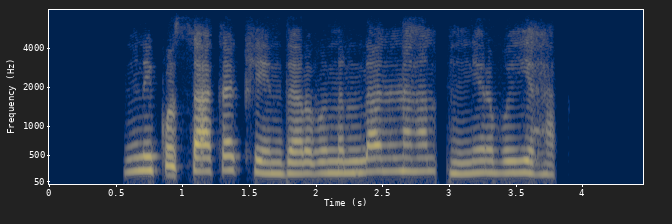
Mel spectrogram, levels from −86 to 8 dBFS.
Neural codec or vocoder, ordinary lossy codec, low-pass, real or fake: codec, 16 kHz, 0.5 kbps, X-Codec, HuBERT features, trained on balanced general audio; Opus, 16 kbps; 7.2 kHz; fake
